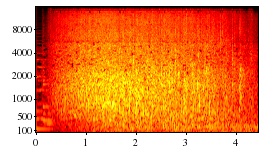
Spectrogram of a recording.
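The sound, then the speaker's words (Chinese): Warm audience applause for a Chinese crosstalk comedy performance in Beijing: dense clapping swells quickly, holds full and steady for several seconds, then eases off slightly toward the end. “谢谢大家热情的掌声， 感动让人。”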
